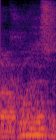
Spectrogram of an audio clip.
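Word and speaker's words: McChuill's: McCool's, I think it's pronounced. No, McCool's. that. It's like an Irish spelling. It's not spelled how it sounds.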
